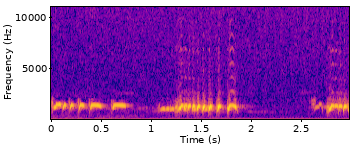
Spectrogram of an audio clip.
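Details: Zebra dove (local perkutut) singing sweetly: a quick stuttering run of coos, a pause, then a longer rolling phrase ending in a held note, and a new phrase starting at the end.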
